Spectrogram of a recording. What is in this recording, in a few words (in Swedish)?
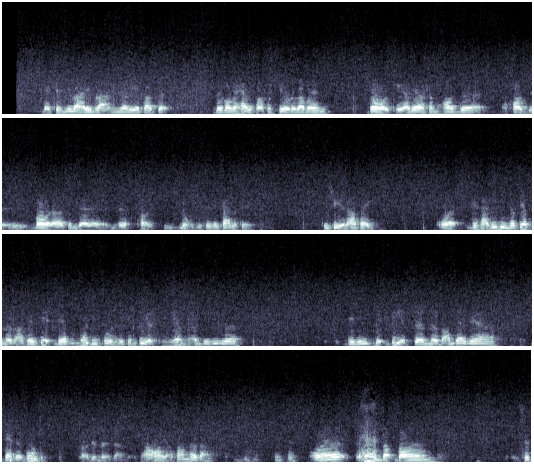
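Sunne Värmland, dialekter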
